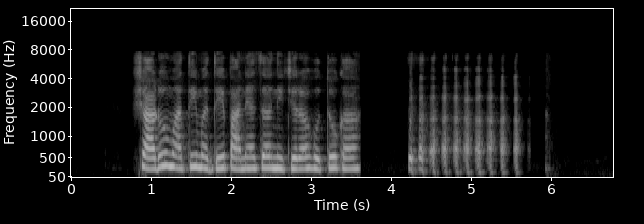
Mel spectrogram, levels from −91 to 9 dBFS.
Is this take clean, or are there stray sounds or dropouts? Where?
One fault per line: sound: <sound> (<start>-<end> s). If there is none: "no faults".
sound: laugh (4.2-5.7 s)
